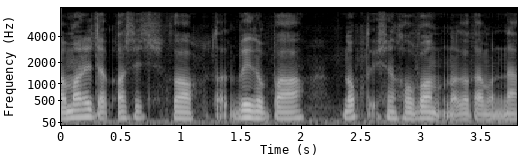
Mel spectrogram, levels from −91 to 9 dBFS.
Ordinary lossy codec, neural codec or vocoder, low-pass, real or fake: none; autoencoder, 22.05 kHz, a latent of 192 numbers a frame, VITS, trained on many speakers; 7.2 kHz; fake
